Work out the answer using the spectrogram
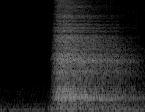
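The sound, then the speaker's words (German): A single deep breath drawn in, a soft, breathy rush of air that starts abruptly after a quiet moment and holds steady for about a second, heard alone without talk. “Ich nehme einen tiefen Atemzug.”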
